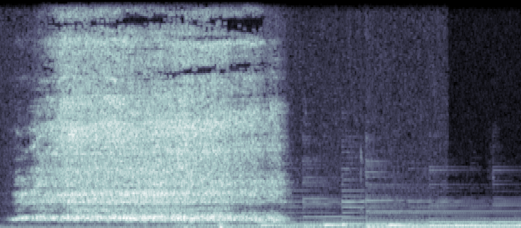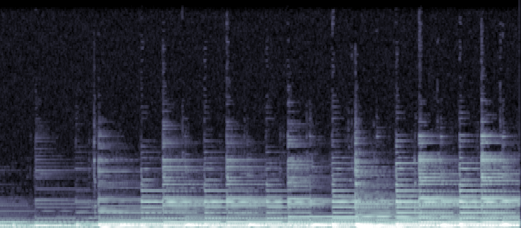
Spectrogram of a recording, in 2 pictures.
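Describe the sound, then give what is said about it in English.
During a guided breathing exercise, a long deep inhale comes through as a loud, steady breathy hiss lasting about three seconds, then soft sustained music takes over. “And then once you exhale, anything that no longer resonates with you will leave you and you'll be in a more positive state. So let's go ahead and take a deep breath in.”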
